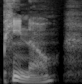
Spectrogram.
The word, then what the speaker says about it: Pino: But then I learned that Pino, pronounced Pino, was still alive some six decades later and back in Italy after nearly 30 years in Beverly Hills and Mammoth Lakes, California.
